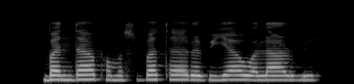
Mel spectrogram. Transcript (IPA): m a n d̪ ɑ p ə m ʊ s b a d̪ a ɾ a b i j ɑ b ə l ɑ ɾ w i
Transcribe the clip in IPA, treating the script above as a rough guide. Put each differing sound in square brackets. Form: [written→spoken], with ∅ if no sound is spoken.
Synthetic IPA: [m→b] a n d̪ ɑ p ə m ʊ s b a [d̪→t̪] a ɾ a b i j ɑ [b→w] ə l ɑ [ɾ→ɽ] w i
